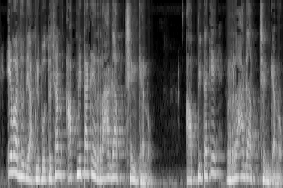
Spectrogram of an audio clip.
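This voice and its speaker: A man teaching phrases to viewers, slowing right down to spell out each foreign phrase word by word. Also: high voice, a little mellow, slightly rough. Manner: repeats each sentence and breaks it word by word. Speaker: language teacher.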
